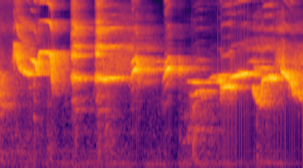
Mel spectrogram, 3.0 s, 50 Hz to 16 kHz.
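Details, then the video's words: Champion oriental magpie-robin, a tame bird from Meulaboh, Aceh, released free before caging, sings a continuous run of bright high whistles with quick slurs and rising-falling notes, no pauses. "kacer juara yg bernama predator di lepas2 liar dulu sebelum di gantang"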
